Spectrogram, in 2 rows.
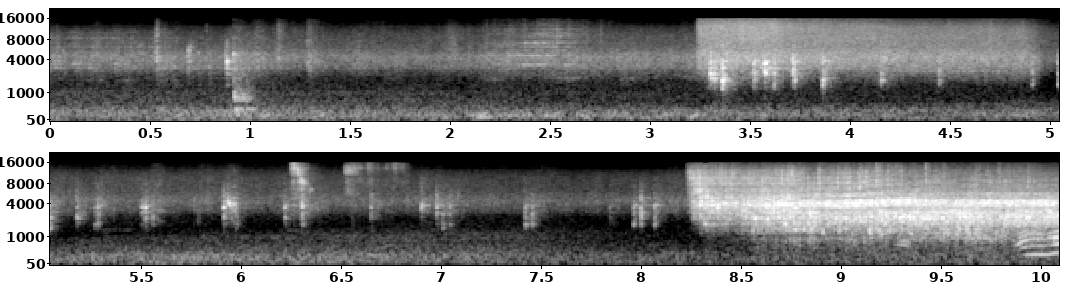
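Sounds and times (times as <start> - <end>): seeds sizzling in hot oil: 3.2 - 5.0, 7.8 - 10.0.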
